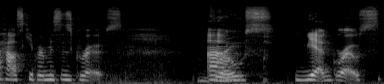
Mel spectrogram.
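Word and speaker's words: Grose: mrs gross gross yeah gross but spelled like g-r-o-s-e so not gross gross still gross um and there she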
